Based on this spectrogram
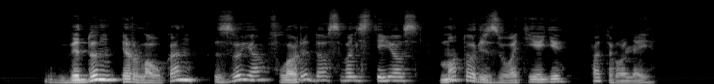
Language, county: Lithuanian, Utena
